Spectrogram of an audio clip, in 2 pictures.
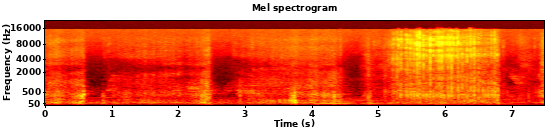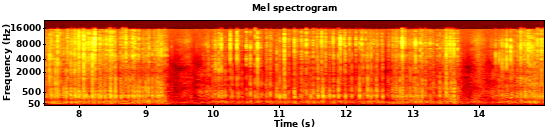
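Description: Fingertips and short nails scratch and tap the top of a large, hollow, orange fabric-covered suitcase lying flat, which has a black zipper. Soft, low, muffled scratching comes in rough bursts with brief quiet pauses, mixed with occasional dull taps on the fabric.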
